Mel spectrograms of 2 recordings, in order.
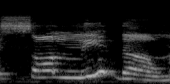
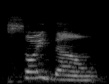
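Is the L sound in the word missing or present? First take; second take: present; missing. First: The L sound in the middle is pronounced. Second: The L sound in the middle is dropped. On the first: "Seria solidão" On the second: "houve a perda do fonema da letra L"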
